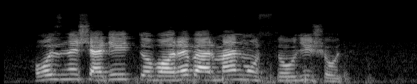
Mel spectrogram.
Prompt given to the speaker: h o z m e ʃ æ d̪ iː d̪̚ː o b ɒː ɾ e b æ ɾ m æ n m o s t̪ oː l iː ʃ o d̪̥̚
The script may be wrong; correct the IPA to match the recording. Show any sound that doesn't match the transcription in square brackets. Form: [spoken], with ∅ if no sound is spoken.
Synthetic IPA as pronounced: h o z [n] e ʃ æ d̪ iː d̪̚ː o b ɒː ɾ e b æ ɾ m æ n m o s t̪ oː l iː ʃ o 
